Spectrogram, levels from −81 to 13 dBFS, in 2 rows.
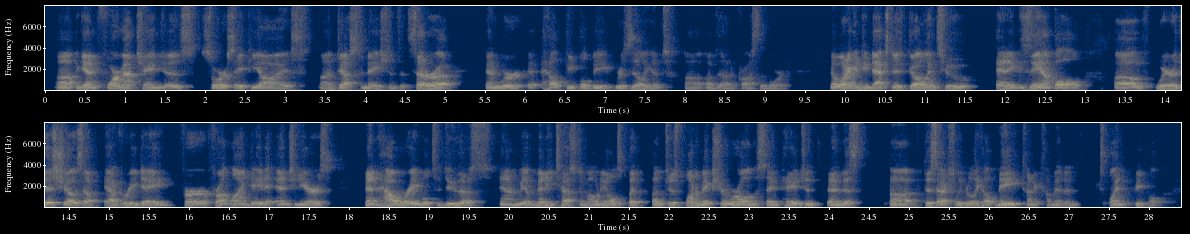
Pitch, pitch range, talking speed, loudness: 115 Hz, 110-130 Hz, 185 wpm, -26 LUFS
